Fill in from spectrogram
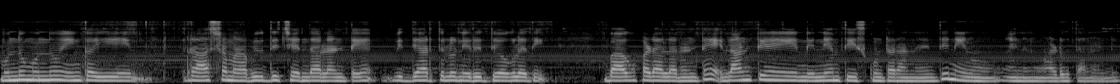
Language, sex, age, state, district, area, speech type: Telugu, female, 30-45, Telangana, Peddapalli, urban, spontaneous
